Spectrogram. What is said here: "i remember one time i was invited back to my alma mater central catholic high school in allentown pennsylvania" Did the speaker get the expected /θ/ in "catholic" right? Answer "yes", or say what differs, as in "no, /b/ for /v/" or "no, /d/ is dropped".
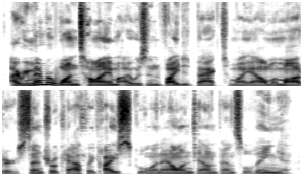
yes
